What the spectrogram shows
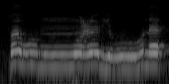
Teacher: میم کے اوپر جزم ہے، میم ساکین کے بعد میم ہے اس لیے میم کو میم سے ملا کر گنہ کے ساتھ پڑھیں گے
